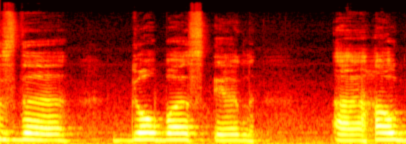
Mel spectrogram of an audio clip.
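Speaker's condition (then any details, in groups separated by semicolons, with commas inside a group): Cerebral palsy; speech impairment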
